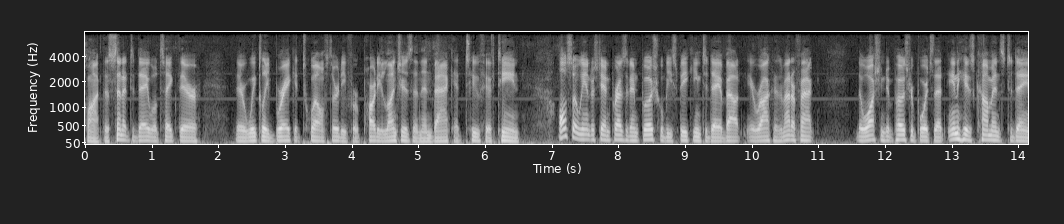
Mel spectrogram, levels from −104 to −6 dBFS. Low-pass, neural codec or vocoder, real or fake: 7.2 kHz; none; real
